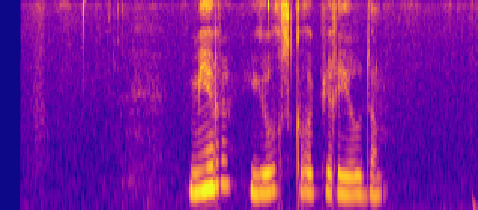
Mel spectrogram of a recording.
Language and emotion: Russian, neutral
